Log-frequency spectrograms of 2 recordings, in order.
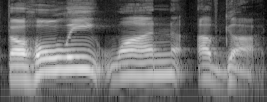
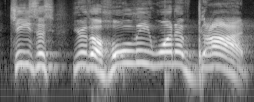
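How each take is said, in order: First: Slow, each word of "The Holy One of God" stretched; drawn-out quote. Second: Much higher, much louder scream. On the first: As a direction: draw out "Holy" long and falling. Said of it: "That's what he says". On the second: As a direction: yell it at the top of your lungs. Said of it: "he screamed out at the top of his lungs". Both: Retold or imitated.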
